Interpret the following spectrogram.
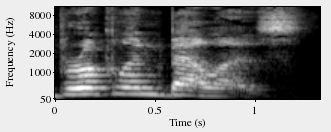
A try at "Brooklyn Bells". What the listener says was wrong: No, Bells. Not Bellas.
